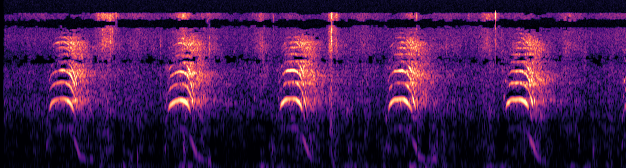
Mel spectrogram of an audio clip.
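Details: Porcupine apparently alerting or calling for a friend or mate; a series of five quiet calls about a second apart, each a thin high note sliding steeply downward, with faint background noise.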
